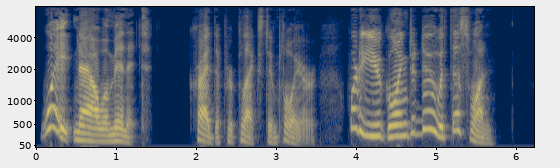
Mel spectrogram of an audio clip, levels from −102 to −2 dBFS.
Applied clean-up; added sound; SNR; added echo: none; none; none; none.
